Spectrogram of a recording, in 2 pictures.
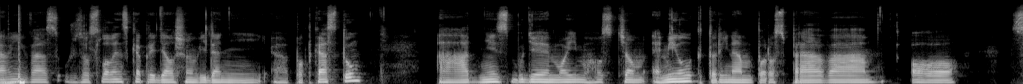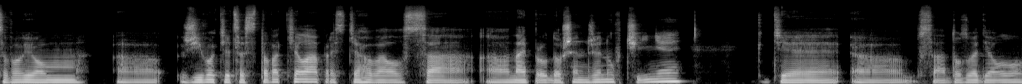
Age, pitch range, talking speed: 20-39, 100-110 Hz, 95 wpm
